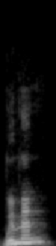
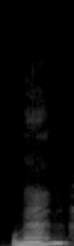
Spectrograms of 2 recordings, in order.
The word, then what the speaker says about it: women: This time it's about men and women. Be cautious with the pronunciation. Yeah, it's the plural, so men and women, not man and woman.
